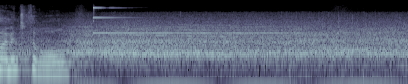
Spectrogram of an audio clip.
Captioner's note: loud cheering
